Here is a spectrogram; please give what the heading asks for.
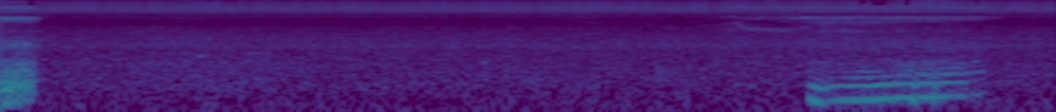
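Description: A Bengal cat gives a single low, rasping snore, about a second long, against a quiet room.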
